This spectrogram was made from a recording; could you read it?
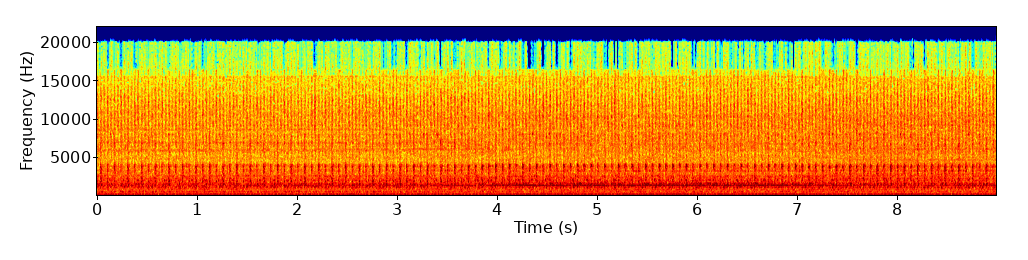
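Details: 2013 VW Polo Sedan Sochi Edition, 65,000 km, cold start idle: steady light tapping about two or three times a second over the engine note; engine knock, cause not yet known.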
